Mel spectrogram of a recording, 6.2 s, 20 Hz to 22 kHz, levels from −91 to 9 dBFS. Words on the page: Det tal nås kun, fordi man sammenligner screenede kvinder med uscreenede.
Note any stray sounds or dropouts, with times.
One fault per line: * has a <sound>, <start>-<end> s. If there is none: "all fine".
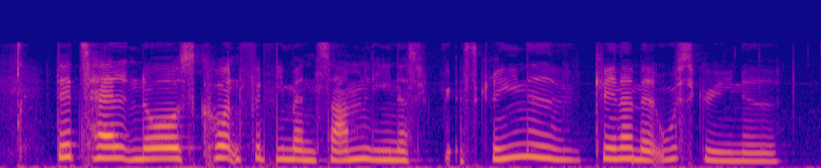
* has a dropout, 2.0-2.1 s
